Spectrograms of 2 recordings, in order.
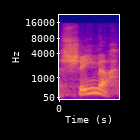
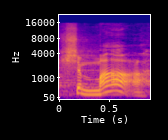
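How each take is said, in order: First: Shema in a plain Kiwi accent. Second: Shema drawn out in a Georgia drawl; Georgia accent. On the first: Preacher giving his first guess at the scripture's name, Kiwi accent. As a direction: say Shema the New Zealand way. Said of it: "in my Kiwi accent". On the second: Preacher correcting his Kiwi pronunciation, mock Georgia accent. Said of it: "like I'm from Georgia". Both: Shown as a demonstration.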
